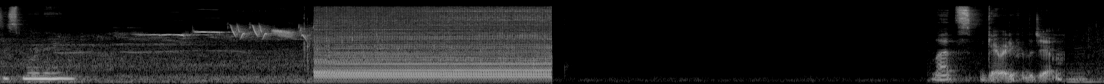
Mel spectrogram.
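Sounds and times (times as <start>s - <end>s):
birds chirping: 0.1s - 3.3s
loud buzzing tone: 3.2s - 5.6s.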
